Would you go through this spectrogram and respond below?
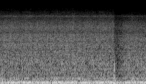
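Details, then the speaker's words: Chevrolet C10 small-block 350 with four-barrel carburetor, tuning with a vacuum gauge on manifold port: idle mixture screw turned fully in, less fuel, gives a low lumpy idle with uneven stumbling beat and brief falter; rough lean idle. "the same thing with this side less fuel go all the way in starting to run rough"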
